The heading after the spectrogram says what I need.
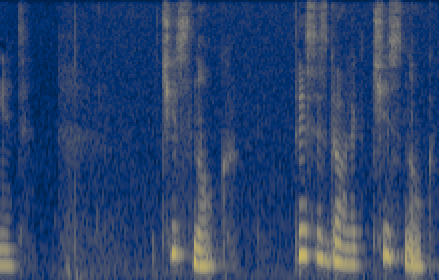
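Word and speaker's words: чеснок: gribby practice saying it chisnock this is garlic cheese milk cheese and nok she snoke the stress falls on the second syllable there are only two syllables in this word cheese no just knock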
